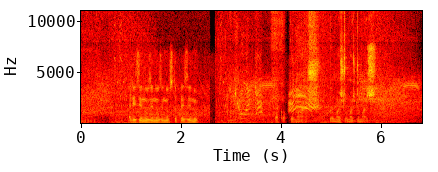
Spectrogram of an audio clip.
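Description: A young man talks excitedly into a microphone close by.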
